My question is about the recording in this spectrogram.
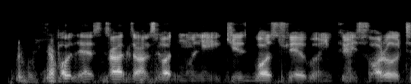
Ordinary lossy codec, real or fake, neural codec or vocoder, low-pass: none; fake; codec, 16 kHz, 4.8 kbps, FACodec; 7.2 kHz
